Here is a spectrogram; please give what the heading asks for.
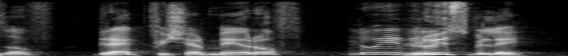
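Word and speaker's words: Louisville: Greg Fisher mayor of लुई will Lewis बिले लुई will तो ऐसा क्यों फिर लिखा है मेरे को बताओ आज आगे तभी बढ़ेंगे लुईस जब लिखा है तो स क्यों नहीं बोल रहे हैं जैसे नाइफ में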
